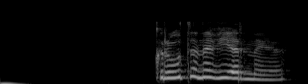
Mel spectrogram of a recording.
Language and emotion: Russian, positive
